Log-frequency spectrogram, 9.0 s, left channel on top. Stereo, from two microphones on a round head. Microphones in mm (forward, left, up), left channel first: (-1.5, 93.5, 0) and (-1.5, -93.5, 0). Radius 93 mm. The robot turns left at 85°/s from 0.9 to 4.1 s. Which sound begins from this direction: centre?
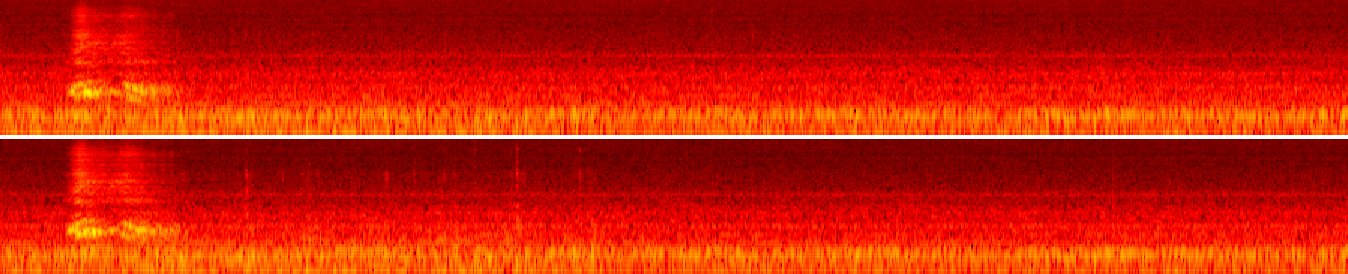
A blender, at 0.4 s.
